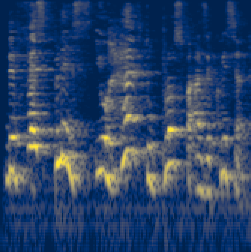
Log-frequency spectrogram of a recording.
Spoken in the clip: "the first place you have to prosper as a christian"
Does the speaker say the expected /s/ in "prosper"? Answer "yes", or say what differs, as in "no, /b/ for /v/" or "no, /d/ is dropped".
yes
